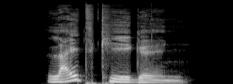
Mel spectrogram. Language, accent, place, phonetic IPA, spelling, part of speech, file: German, Germany, Berlin, [ˈlaɪ̯tˌkeːɡl̩n], Leitkegeln, noun, De-Leitkegeln.ogg
- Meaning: dative plural of Leitkegel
